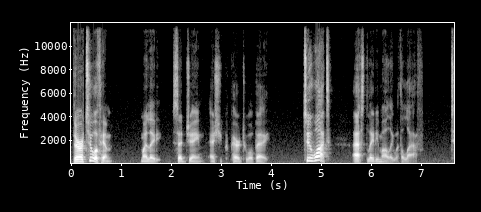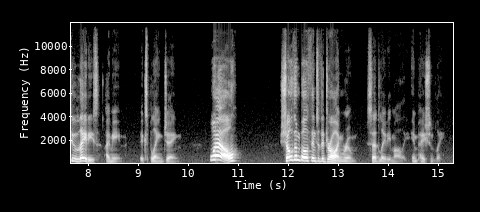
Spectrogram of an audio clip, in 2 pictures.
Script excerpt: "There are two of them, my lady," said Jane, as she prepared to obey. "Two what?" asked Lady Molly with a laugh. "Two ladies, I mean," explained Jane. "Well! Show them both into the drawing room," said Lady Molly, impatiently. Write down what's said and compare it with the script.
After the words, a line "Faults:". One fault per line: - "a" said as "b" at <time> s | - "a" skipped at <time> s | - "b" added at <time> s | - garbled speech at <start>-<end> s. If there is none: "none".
"There are two of him, my lady," said Jane, as she prepared to obey. "Two what?" asked Lady Molly with a laugh. "Two ladies, I mean," explained Jane. "Well! Show them both into the drawing room," said Lady Molly, impatiently.
Faults:
- "them" said as "him" at 0.6 s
